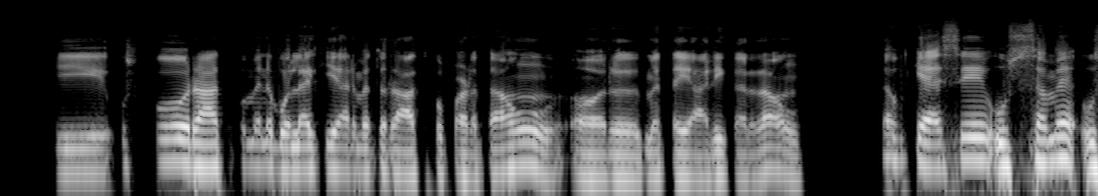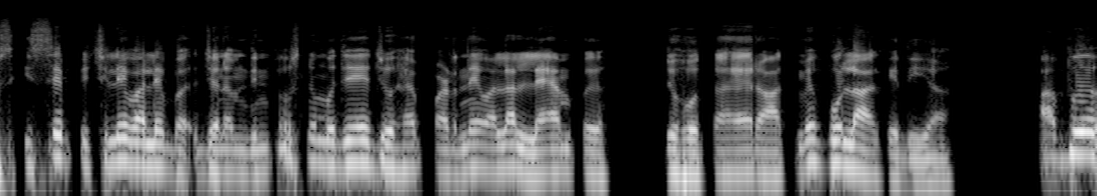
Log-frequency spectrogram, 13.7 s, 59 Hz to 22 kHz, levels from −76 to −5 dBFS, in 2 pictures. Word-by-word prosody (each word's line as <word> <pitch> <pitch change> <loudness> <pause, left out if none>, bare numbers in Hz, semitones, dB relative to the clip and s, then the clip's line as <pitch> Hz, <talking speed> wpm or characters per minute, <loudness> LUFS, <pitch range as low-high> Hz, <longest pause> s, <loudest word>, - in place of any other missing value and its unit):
कि 125 0 -6
उसको 165 +3 +1
रात 145 -1 +5
को 145 - -15
मैंने 145 -1 -4
बोला 130 0 +2
कि 135 +1 -1
यार 125 -1 -3
मैं 125 0 -3
तो 125 - -3
रात 110 -3 -1
को 120 - -6
पढ़ता 105 +2 -4
हूँ 140 +3 +2 0.3
और 105 -2 -1 0.2
मैं 110 0 -3
तैयारी 105 0 0
कर 105 0 -8
रहा 125 +4 -1
हूँ। 110 -5 -3 0.5
तब 175 -2 -3
कैसे 155 +4 +4
उस 145 -4 +3
समय 170 +2 +6
उस 140 0 +2
इससे 190 +6 +1
पिछले 165 0 -1
वाले 145 -2 +4
ब 125 -3 -6
जन्मदिन 120 0 -3
पे - - -6
उसने 170 -2 -6
मुझे 155 +1 +3
जो 140 0 +2
है 135 +1 -4
पढ़ने 125 +3 -3
वाला 135 +1 0
लैंप 120 -1 0 0.5
जो 120 - +2
होता 110 +1 0
है 115 +1 +2
रात 110 -1 -1
में 160 - +2
वो 160 - +6
ला 135 -5 +4
के 100 -1 -7
दिया। 90 -1 -6 0.6
अब 195 +3 +2
125 Hz, 210 wpm, -23 LUFS, 115-145 Hz, 0.6 s, समय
